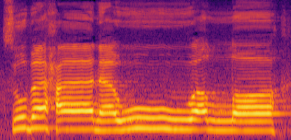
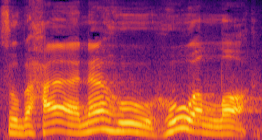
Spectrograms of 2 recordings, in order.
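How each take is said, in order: First: The second h sound is dropped. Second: Both h sounds are clearly heard. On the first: The speaker calls it wrong. "tak timbul dua-dua ha" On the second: The speaker calls it right. "kena jelas"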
